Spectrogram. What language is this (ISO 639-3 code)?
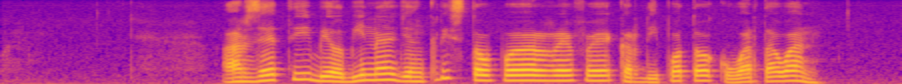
sun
